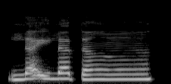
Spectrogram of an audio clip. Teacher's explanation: आगे सा की वजह से इख्फा हकीकी गुन्ना कामिला। सुम्मा मीम पे तशदीद है, बड़ा गुन्ना होगा।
